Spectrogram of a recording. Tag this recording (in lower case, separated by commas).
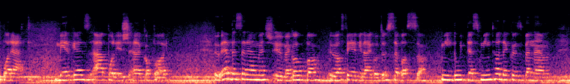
speech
